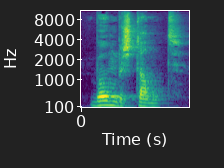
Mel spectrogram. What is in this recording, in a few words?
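"boombestand", Dutch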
